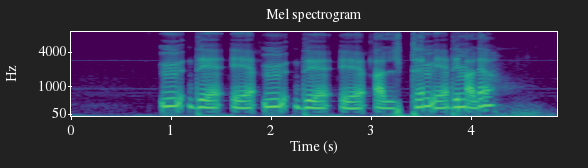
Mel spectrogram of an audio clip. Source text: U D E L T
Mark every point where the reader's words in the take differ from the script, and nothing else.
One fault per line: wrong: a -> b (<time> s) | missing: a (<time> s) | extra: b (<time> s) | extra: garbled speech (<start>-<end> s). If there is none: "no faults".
extra: u D E (1.9 s)
extra: garbled speech (3.5-4.1 s)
